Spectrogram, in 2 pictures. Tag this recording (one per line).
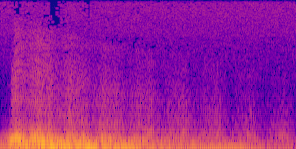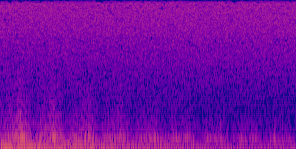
experimental
effect
drone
